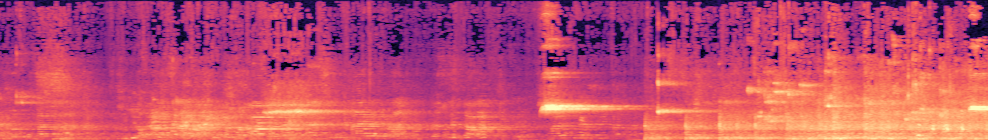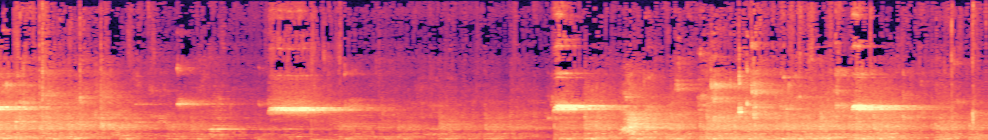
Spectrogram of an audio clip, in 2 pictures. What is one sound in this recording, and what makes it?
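Young players shout and call to each other in an echoing hall.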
